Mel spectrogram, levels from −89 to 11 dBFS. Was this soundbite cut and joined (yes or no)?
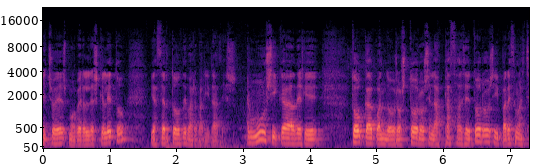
yes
